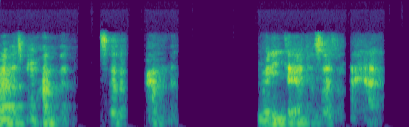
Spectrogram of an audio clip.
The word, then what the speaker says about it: Muhammad: And the reason for that, when you pronounce the word Muhammad in the Shahada, in the Adhan, it came out sometimes as a ha. It was substituted for a ha.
